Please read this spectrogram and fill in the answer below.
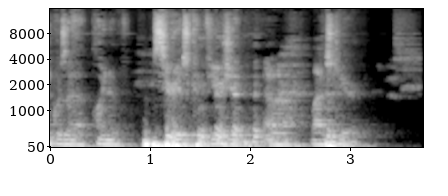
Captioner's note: testifier laughs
